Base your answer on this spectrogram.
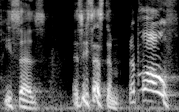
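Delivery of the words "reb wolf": calling out. Acted. Old man calls out greeting.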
